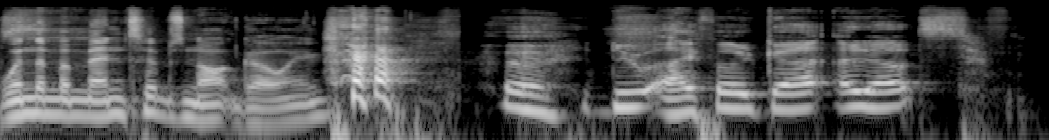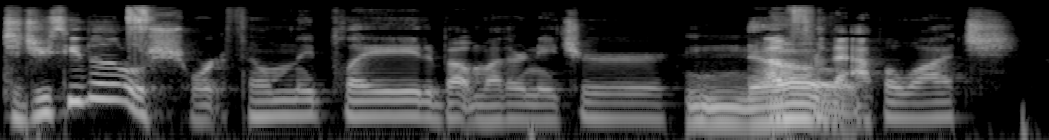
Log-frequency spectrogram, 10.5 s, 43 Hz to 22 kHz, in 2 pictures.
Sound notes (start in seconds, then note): 2.5 yawns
